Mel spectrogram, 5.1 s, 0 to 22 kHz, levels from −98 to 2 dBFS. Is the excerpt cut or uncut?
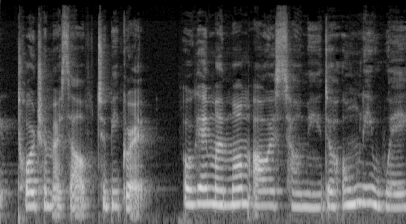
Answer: uncut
